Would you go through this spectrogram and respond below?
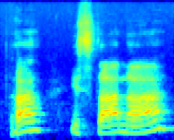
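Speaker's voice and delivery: normal talking voice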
